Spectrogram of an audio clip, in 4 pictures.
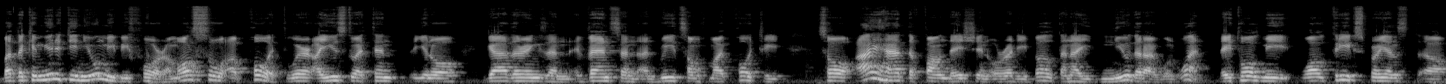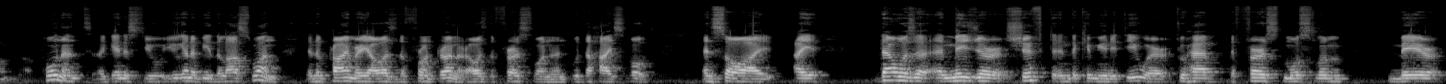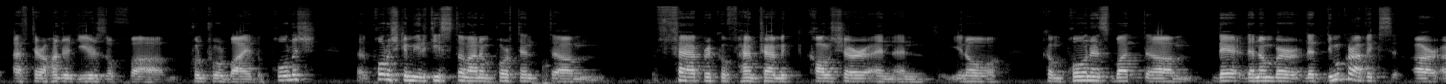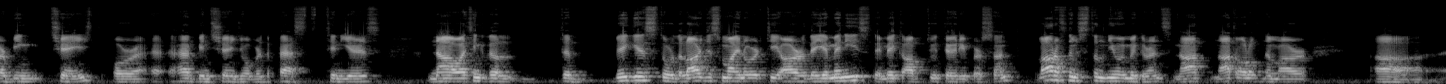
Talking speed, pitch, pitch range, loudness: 185 wpm, 145 Hz, 135-165 Hz, -22 LUFS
